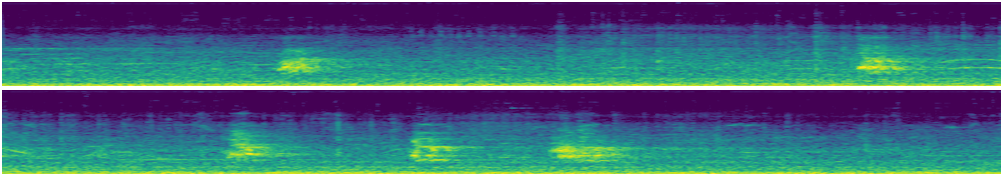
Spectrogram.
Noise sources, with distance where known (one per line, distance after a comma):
dog barking or whining, near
